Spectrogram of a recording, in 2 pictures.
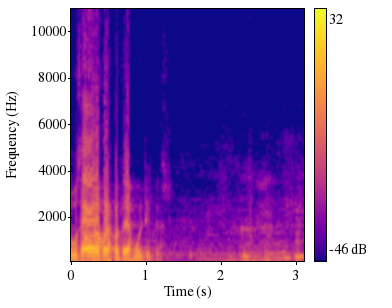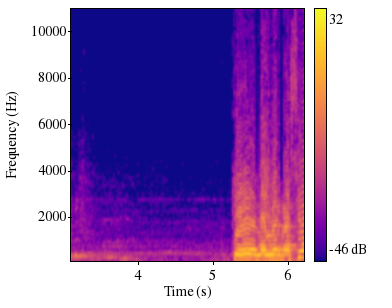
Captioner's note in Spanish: Clase ríe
